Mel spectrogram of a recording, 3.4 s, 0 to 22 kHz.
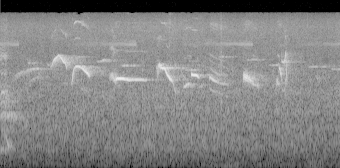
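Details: Oriental magpie-robin, a fierce fighting bird being trapped on 16 May 2016: a lively run of clear, sweet whistles, with slurred notes bending up and down in short phrases, about eight notes in three seconds, over a faint hiss.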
